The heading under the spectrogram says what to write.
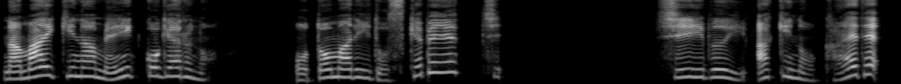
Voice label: タイトルコール

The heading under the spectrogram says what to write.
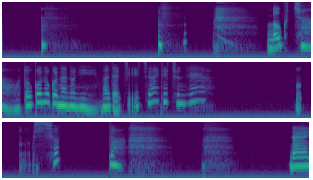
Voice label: サウンド, セクシーママ

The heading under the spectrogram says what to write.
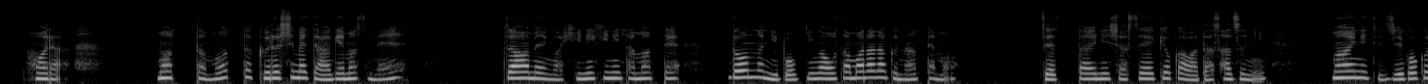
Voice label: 調教中音声

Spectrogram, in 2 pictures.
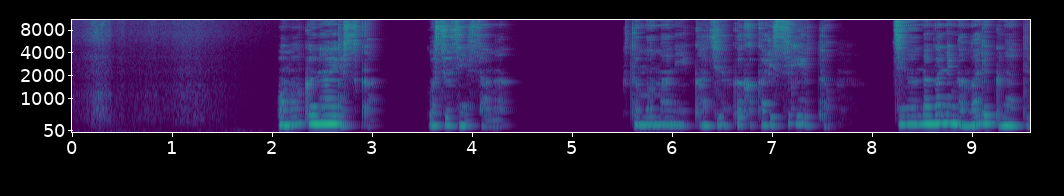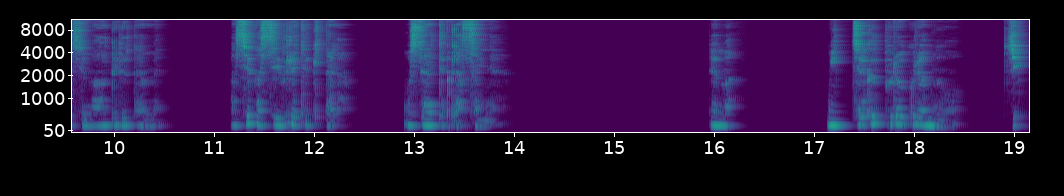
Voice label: ロボ 密着疑似対面座位（耳舐め・対面座位風お腹ズリ）, ロボット音声加工版

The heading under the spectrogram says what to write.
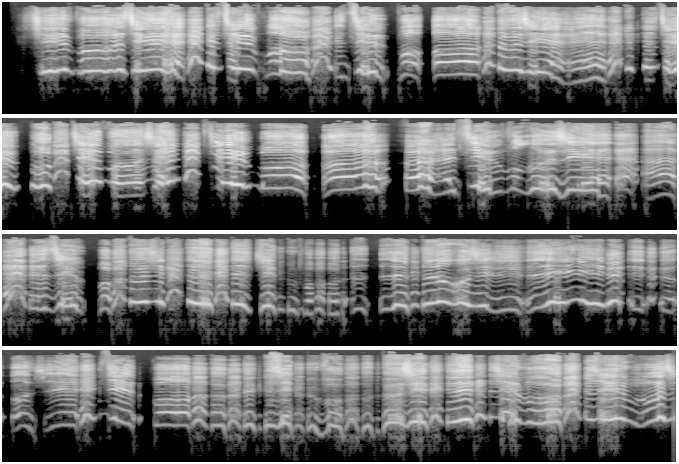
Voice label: お嬢様ちんぽボイス（左）苦しみ度 強

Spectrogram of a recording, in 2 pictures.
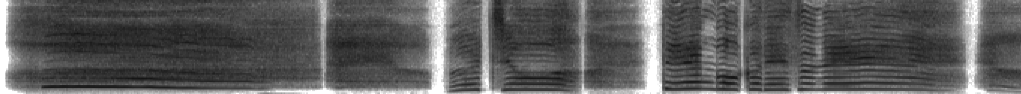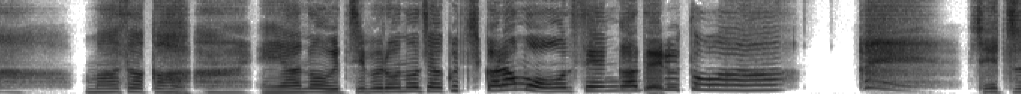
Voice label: エコーなし 声のみ

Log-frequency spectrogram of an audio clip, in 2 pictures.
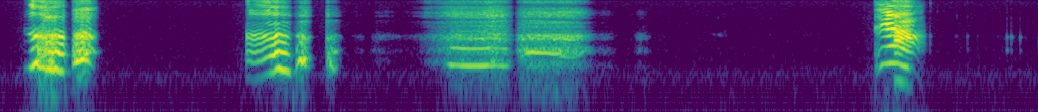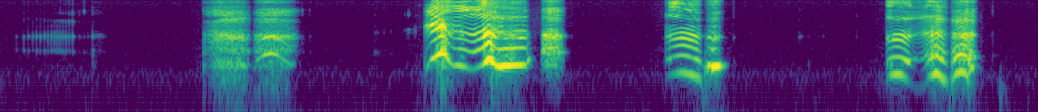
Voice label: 腹パン, ASMR; 効果音なし

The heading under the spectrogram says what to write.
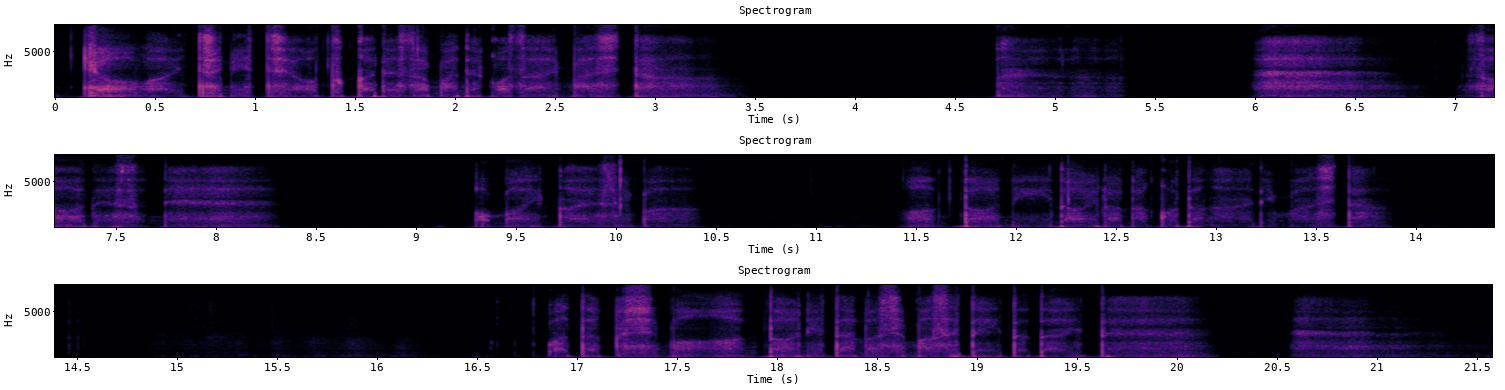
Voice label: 添い寝でおやすみなさい（バイノーラル収録 効果音なし）

